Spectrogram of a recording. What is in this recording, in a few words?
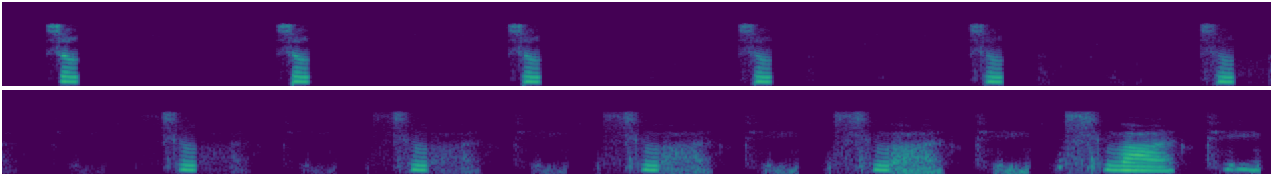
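Proto-Indo-European "slh1" to Bosnian-Croatian-Serbian "slati"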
